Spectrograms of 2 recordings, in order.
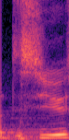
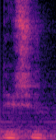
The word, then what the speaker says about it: Dessus: There's obviously what the brand is, Letoile or Dessus. So you know the S at the end is silenced out. So you have so if you want to try and pronounce it, Letoile and Dessus.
